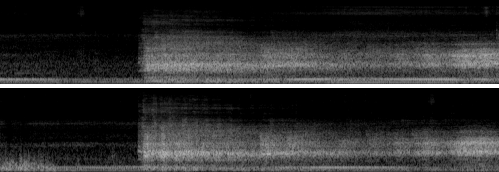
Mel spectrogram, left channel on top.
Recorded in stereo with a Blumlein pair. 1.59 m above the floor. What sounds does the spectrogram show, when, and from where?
1.4 s laughter: 60° right, 0.7 m; by 4.9 s 65° right, 3 m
